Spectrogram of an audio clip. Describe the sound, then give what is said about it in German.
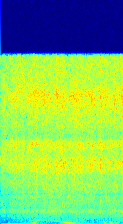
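A waterfall splashes in the background in a quiet French town at night, giving a steady, even rush of water throughout with a faint sliding whistle-like tone passing over it. “Aber ihr hört das vielleicht im Hintergrund, da plätschert ein Wasserfall.”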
